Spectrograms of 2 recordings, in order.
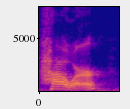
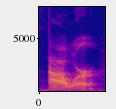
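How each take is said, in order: First: The initial H is sounded. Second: The initial H is silent. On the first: The speaker calls it wrong. "We don't pronounce it hour" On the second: The speaker calls it right. "we pronounce hour"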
